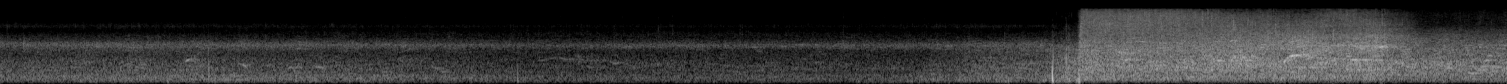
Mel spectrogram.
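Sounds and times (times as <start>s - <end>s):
downpour on tent canvas: 0.0s - 15.0s
heavy rain on pavement: 0.0s - 15.0s
water pouring off edges: 9.7s - 15.0s.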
